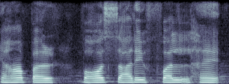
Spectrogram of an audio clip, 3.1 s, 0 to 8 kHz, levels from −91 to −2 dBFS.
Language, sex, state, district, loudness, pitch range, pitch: Hindi, female, Uttar Pradesh, Saharanpur, -17 LUFS, 195-205 Hz, 200 Hz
